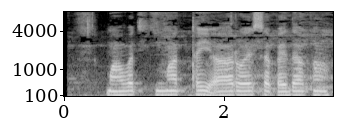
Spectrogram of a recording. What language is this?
Eastern Balochi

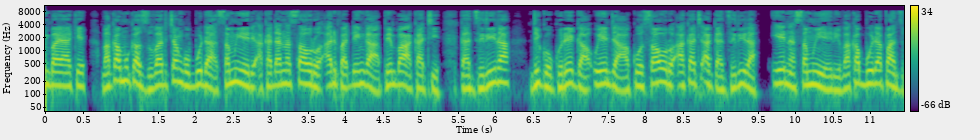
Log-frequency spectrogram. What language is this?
Shona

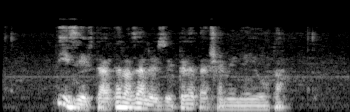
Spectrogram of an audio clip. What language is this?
Hungarian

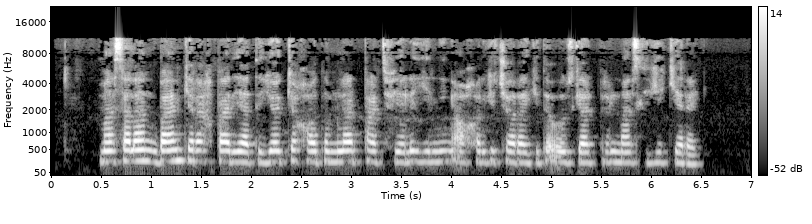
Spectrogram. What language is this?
Uzbek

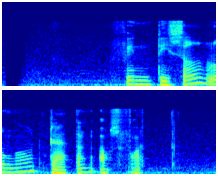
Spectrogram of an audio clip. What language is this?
Javanese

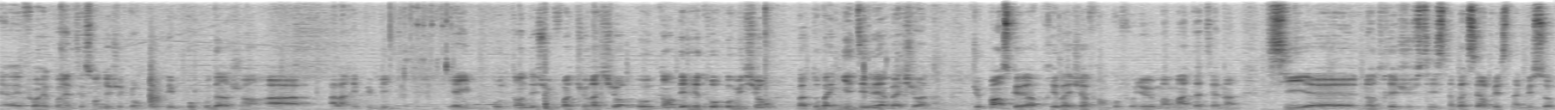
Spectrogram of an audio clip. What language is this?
French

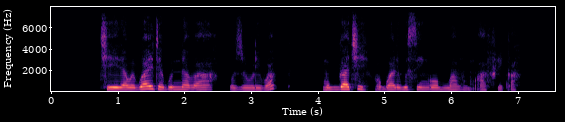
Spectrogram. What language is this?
Ganda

